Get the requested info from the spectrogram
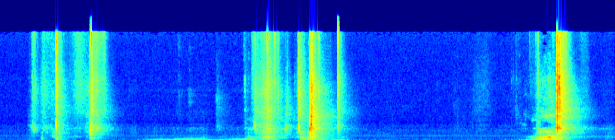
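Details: Two Great Danes, Mikey and Ellie, indoors and squabbling over who gets to play with a bone: a low rumbling growl in the middle, flanked by short sharp vocal bursts and a loud final outburst.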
